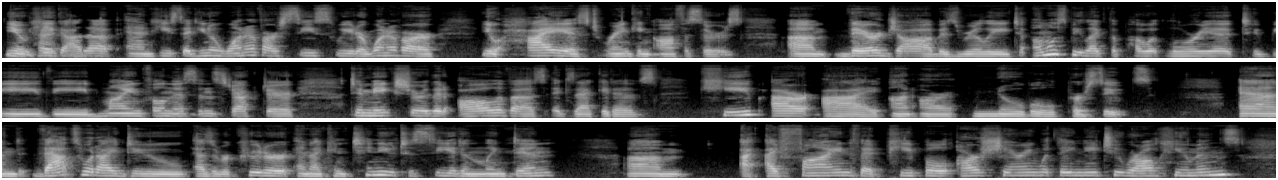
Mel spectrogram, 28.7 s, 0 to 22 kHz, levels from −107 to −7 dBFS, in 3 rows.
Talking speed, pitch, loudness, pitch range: 180 wpm, 170 Hz, -33 LUFS, 155-190 Hz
